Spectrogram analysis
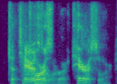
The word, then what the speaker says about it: pterosaur: How do you say it? Pterosaur. So it's a giant pterosaur. That's a tricky one. Yeah, the P, man, it throws me off.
